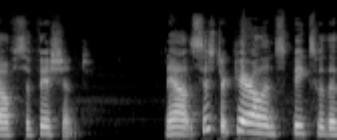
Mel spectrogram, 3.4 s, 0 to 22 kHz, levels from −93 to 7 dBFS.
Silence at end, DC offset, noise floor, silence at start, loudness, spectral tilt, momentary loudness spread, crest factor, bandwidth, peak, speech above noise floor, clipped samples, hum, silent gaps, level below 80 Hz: 0 s; under 0.1%; -77 dBFS; 0 s; -22 LUFS; -3 dB/octave; 15 LU; 20 dB; 13.5 kHz; -4 dBFS; 54 dB; under 0.1%; none; none; -72 dBFS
